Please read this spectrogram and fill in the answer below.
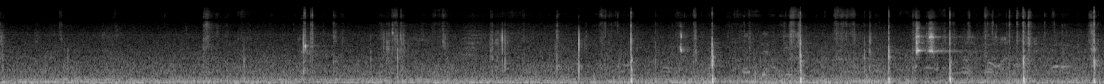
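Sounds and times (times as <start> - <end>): low background hum: 0.0 - 11.0
basketball bouncing on asphalt: 5.0 - 11.0.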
